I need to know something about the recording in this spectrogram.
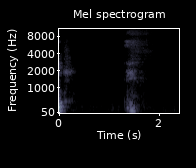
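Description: A man's short, soft breath, a sigh-like exhale about one and a half seconds in, after the trailing end of a spoken word; quiet otherwise.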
